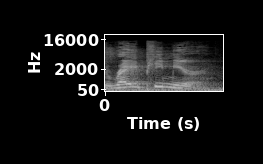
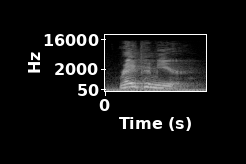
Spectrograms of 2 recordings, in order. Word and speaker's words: rapiemur: and the Latin phrase is rapimir. Rapimir. And it's spelled R-A-P-I-E-M-U-R.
